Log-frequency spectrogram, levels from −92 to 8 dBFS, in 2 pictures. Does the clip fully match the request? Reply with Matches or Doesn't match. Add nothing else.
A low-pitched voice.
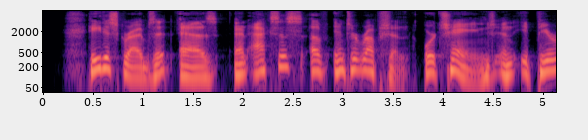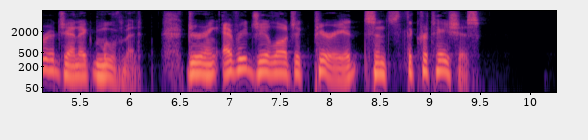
Matches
